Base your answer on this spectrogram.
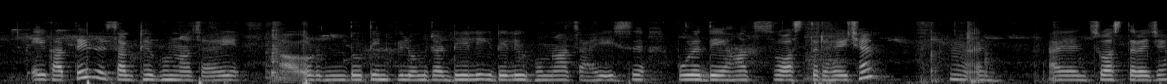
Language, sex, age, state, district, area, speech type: Maithili, female, 18-30, Bihar, Araria, rural, spontaneous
